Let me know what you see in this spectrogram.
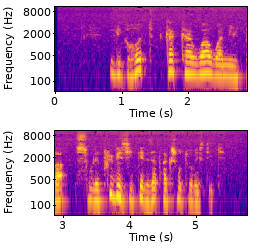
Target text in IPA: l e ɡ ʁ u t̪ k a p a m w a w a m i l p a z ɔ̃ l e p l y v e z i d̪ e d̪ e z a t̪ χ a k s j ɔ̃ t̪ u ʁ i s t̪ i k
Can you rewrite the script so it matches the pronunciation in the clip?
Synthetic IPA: l e ɡ ʁ ɔ t̪ k a k a w a w a m i l p a s ɔ̃ l e p l y v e z i t̪ e d̪ e z a t̪ χ a k s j ɔ̃ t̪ u ʁ i s t̪ i k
